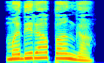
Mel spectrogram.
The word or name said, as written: ಮದಿರಾಪಾಂಗ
